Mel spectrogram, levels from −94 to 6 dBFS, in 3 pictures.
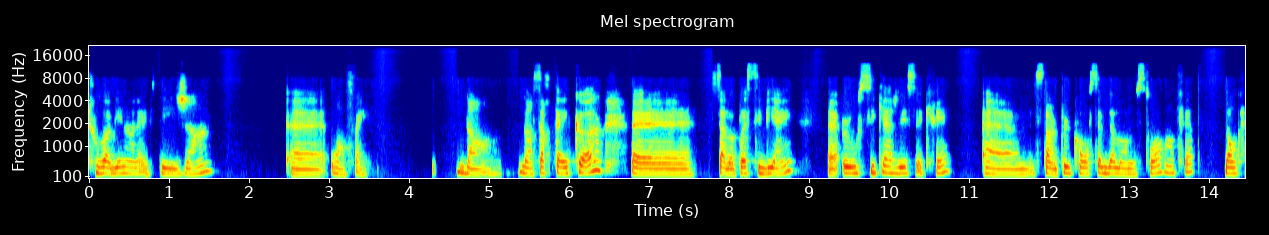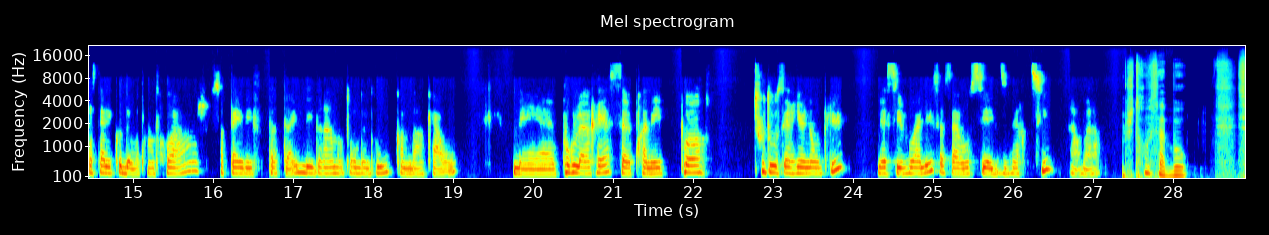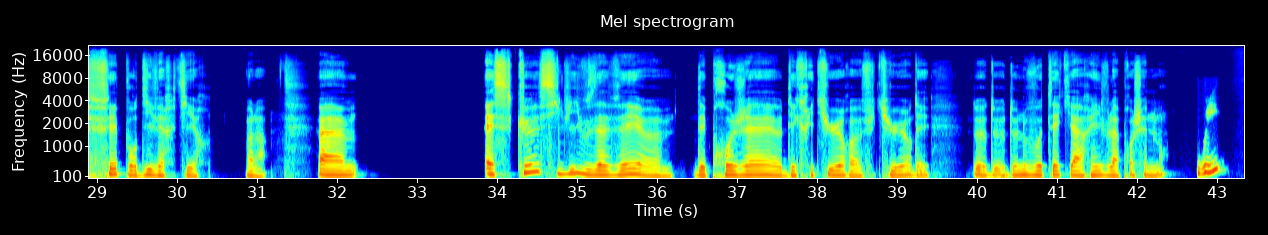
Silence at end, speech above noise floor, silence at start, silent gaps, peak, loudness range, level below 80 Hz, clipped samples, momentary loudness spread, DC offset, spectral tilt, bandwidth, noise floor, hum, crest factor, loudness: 0.3 s; 70 dB; 0 s; none; -2 dBFS; 4 LU; -54 dBFS; under 0.1%; 11 LU; under 0.1%; -5.5 dB/octave; 18.5 kHz; -89 dBFS; none; 18 dB; -19 LUFS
